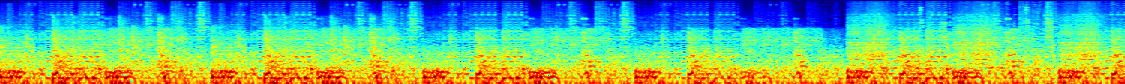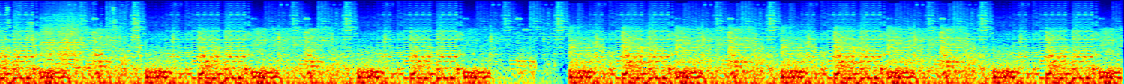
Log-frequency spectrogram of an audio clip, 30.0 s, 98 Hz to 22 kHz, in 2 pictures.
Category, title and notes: Music > Multiple instruments
Short Track #3716 (Industraumatic)
Ambient, Cyberpunk, Underground, Games, Industrial, Horror, Noise, Soundtrack, Sci-fi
